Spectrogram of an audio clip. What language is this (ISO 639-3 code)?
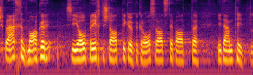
gsw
